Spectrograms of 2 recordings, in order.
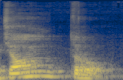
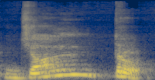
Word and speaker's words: যন্ত্র: ব্যঞ্জনের সাথে র ফলা ব্যবহৃত হয় সেক্ষেত্রে এর উচ্চারণটা হয় উদাহরণ হিসেবে এখানে রয়েছে যন্ত্র যেমন জ ন সংযুক্ত ত র ফলা কি হয় যন্ত্র যন্ত্র আমরা কিন্তু ত র ফলার উচ্চারণটা করছি যেমন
